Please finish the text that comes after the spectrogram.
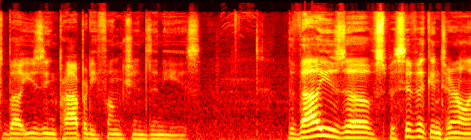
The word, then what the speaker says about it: EES: EES which is pronounced ease is an acronym for Engineering Equation Solver in the last few videos we've talked about using property functions in ease the values of specific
